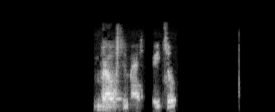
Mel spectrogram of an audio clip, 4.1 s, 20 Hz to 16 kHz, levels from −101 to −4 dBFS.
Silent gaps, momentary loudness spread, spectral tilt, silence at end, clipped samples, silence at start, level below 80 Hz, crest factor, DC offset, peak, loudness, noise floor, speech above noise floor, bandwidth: 2.17-2.27 s; 17 LU; -6 dB/octave; 1.5 s; under 0.1%; 1.45 s; -66 dBFS; 22 dB; under 0.1%; -2 dBFS; -20 LUFS; under -90 dBFS; over 71 dB; 7.2 kHz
